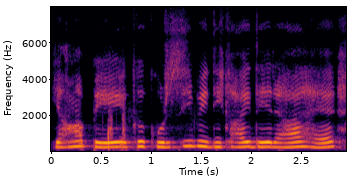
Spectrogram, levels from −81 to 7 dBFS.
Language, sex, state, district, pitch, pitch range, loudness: Hindi, female, Jharkhand, Garhwa, 255 Hz, 250-270 Hz, -16 LUFS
